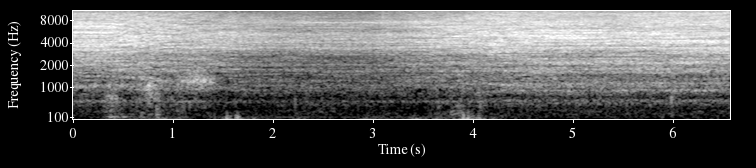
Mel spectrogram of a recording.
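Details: Truck AC with a newly installed compressor: loud, steady high hiss of refrigerant under pressure escaping from the bottom of an AC line that blew out, not the compressor.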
